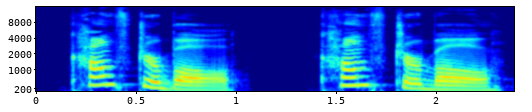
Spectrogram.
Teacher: that second syllable has completely disappeared in natural pronunciation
